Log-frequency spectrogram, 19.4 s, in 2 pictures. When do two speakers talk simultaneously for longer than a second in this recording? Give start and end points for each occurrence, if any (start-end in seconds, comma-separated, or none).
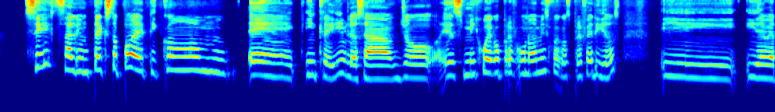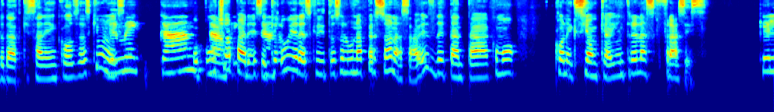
12.1-13.4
